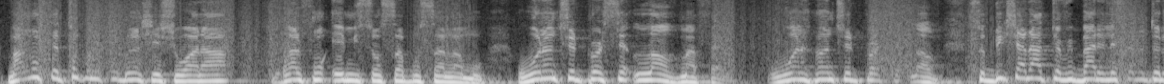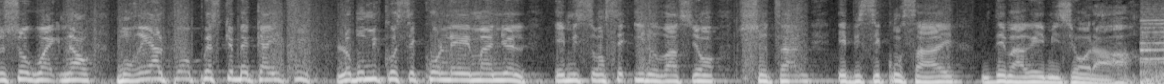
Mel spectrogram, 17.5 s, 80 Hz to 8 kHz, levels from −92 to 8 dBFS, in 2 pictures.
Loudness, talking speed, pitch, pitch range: -14 LUFS, 190 wpm, 170 Hz, 150-190 Hz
